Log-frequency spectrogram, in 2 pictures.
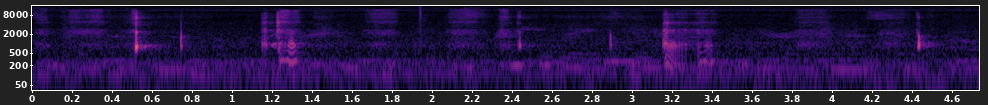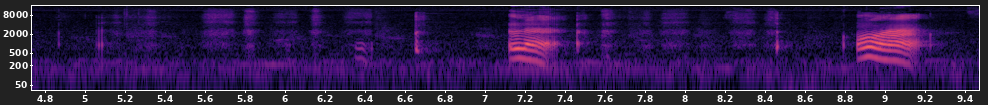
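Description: Brief, sharp catches in the breath among soft baby babbling, followed by two louder squeals. These are hiccups.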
